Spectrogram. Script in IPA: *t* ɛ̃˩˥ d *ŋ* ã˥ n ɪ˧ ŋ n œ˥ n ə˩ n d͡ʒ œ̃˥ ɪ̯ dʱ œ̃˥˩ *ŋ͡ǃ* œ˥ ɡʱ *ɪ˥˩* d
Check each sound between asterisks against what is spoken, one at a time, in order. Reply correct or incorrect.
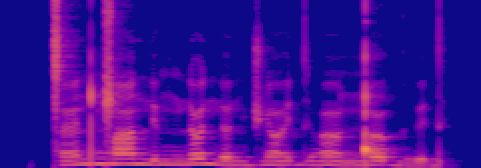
incorrect: ǀ, incorrect: ŋ͡ǁ, correct, incorrect: ɪ˩

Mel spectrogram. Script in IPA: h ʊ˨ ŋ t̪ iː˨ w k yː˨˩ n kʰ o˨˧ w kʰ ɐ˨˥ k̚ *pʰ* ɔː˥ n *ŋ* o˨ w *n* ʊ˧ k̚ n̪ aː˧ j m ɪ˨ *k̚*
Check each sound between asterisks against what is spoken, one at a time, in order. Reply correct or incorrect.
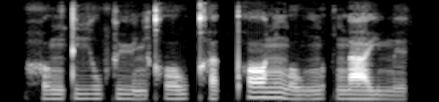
correct, correct, incorrect: ŋ, correct

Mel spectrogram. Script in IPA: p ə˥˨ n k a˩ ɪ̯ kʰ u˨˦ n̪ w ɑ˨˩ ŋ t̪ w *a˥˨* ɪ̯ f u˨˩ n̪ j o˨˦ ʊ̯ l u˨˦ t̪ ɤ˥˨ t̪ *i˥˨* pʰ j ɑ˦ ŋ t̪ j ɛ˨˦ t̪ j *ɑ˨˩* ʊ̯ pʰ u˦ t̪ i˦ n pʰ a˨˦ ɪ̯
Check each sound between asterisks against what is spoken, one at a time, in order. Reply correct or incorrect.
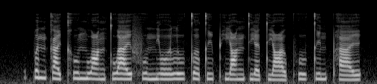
incorrect: a˨˦, correct, correct

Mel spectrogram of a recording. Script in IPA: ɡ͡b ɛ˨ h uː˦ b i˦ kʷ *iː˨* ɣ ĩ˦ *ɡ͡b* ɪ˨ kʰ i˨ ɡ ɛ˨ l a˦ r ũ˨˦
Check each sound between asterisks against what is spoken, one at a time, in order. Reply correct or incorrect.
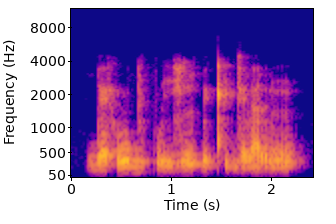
correct, incorrect: k͡p

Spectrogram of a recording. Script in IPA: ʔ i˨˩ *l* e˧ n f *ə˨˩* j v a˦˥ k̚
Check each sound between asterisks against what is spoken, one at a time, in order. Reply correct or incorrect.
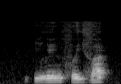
correct, correct

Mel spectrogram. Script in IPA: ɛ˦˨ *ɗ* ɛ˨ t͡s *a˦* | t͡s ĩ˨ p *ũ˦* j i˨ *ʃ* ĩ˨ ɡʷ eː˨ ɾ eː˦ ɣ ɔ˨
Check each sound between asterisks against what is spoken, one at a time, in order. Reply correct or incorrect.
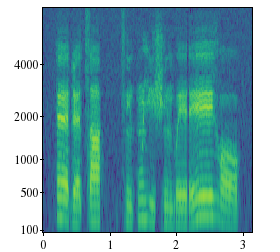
correct, correct, correct, correct

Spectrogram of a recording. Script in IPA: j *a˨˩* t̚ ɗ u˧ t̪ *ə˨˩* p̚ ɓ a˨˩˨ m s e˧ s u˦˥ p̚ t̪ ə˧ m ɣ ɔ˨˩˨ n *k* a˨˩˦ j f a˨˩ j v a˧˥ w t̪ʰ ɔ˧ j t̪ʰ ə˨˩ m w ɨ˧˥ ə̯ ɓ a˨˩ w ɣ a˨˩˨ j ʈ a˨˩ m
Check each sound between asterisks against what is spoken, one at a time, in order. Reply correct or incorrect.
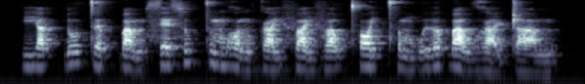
correct, incorrect: ɛ˨˩, correct

